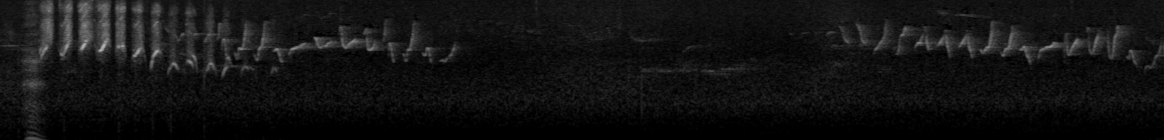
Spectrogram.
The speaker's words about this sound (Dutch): Zo ja, dat is hem. Dat is slepende hem. Ja, ja, ja, vinkenzang, precies.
